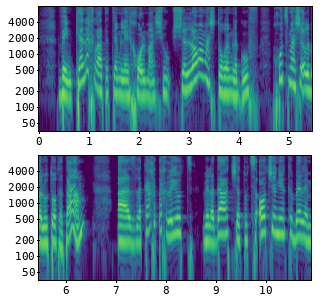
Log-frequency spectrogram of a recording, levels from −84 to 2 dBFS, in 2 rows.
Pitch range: 175-245 Hz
